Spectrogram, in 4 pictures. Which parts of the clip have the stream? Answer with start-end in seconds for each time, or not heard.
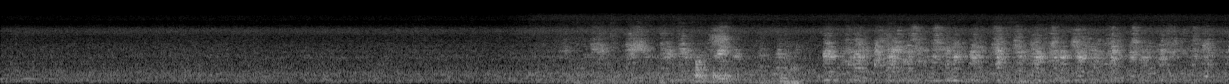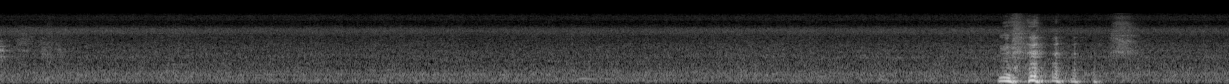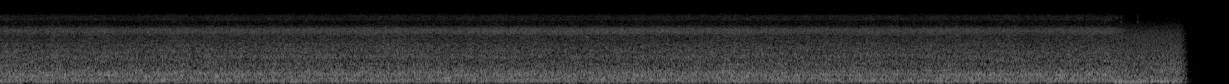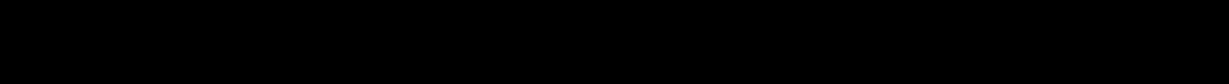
0.0-36.5.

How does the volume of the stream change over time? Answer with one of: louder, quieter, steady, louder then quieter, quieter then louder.
steady.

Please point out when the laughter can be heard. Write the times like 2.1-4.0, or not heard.
22.2-23.6.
